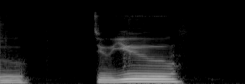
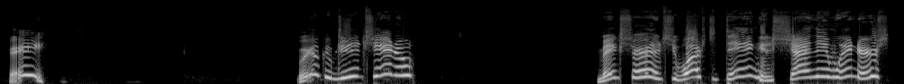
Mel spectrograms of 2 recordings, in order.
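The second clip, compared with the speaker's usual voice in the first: backwoods grandpa; 5 dB louder than usual. Pretend. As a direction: ramble like a backwoods old-timer. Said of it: "backwoods grandpa".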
